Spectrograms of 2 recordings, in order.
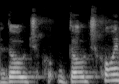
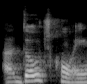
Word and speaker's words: Dogecoin: um and he also you know when the dogecoin am i pronouncing that right yeah yeah when that whole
